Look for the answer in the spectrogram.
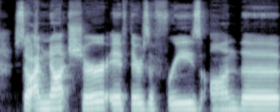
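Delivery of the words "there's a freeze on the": ordinary talk, nothing marked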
